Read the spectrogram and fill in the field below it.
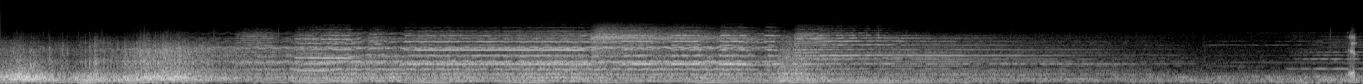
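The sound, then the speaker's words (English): A massive avalanche of snow and ice, loosened from a ridge by gunshots, rumbles with a deep, continuous roar, loud and dense at first, then slowly fading as it sweeps down toward the valley into the distance. No voices are heard. “past me and swept on down toward the valley, the thunder of it dying in the distance.”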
